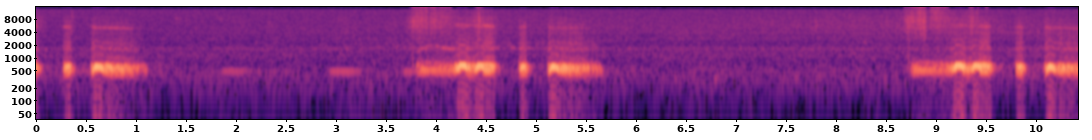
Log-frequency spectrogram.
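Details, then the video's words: White-winged Dove (Zenaida asiatica), Western North America, giving low, hooting coos in short phrases of four or five notes, repeated about every four to five seconds. "White-winged Dove Cooing"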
